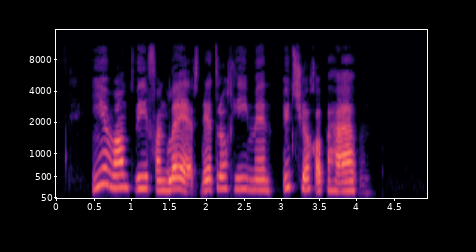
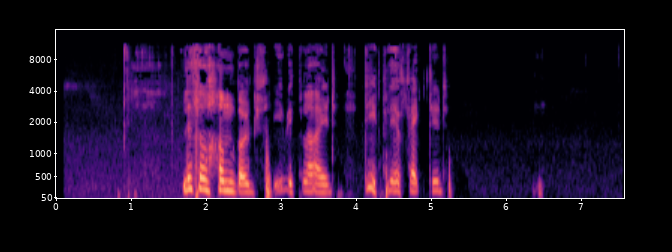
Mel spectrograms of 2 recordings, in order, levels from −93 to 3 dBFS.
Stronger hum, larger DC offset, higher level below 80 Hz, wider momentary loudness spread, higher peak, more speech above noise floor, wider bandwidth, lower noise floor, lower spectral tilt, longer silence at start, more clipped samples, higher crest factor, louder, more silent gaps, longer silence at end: neither; neither; second, -86 dBFS vs -56 dBFS; second, 9 LU vs 23 LU; second, -10 dBFS vs 0 dBFS; first, 58 dB vs 53 dB; about the same, 11.5 kHz vs 11.5 kHz; first, -86 dBFS vs -74 dBFS; about the same, -4.5 dB/octave vs -5.5 dB/octave; second, 0.5 s vs 0.95 s; neither; second, 18 dB vs 24 dB; second, -28 LUFS vs -22 LUFS; neither; second, 0.95 s vs 1.1 s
